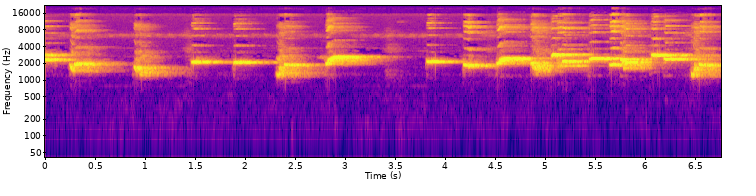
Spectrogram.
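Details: Bright whistled trotok song, its clear voice compared to a straw-headed bulbul. Short phrases of stepped, slurred notes are separated by pauses, including one near-silent gap, then a longer fluent run.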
